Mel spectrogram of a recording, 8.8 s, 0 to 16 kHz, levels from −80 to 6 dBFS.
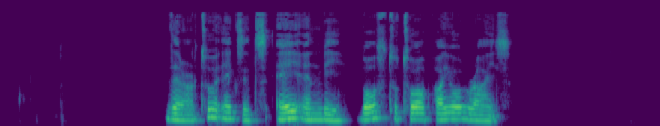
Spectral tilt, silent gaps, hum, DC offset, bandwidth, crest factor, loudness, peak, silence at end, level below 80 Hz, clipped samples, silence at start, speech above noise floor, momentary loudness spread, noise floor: -6 dB/octave; none; none; under 0.1%; 11.5 kHz; 18 dB; -25 LUFS; -8 dBFS; 2.05 s; -66 dBFS; under 0.1%; 2.2 s; over 66 dB; 10 LU; under -90 dBFS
